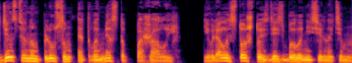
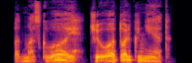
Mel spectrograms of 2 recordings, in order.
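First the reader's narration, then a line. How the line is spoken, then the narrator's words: Quiet remark. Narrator (Russian): негромко произнес Францев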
